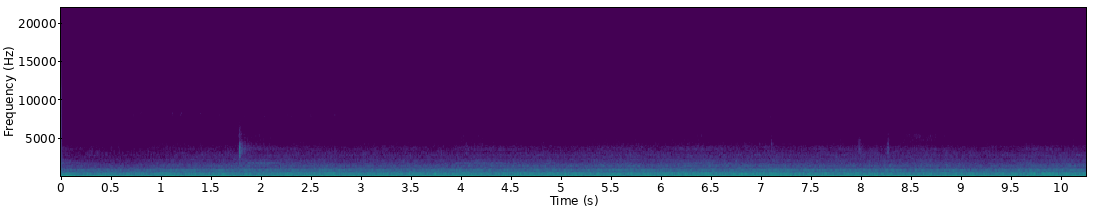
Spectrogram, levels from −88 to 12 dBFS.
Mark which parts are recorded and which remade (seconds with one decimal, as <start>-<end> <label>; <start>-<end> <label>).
0.0-10.3 recorded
